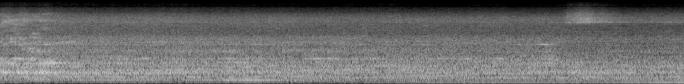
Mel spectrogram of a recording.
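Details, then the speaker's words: Band sawmill cutting a board at a fast feed. Loud, steady blade whirr that holds pitch without bogging or screeching; normal, clean band cutting. "hear that sound that's the sound of a band having fun"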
